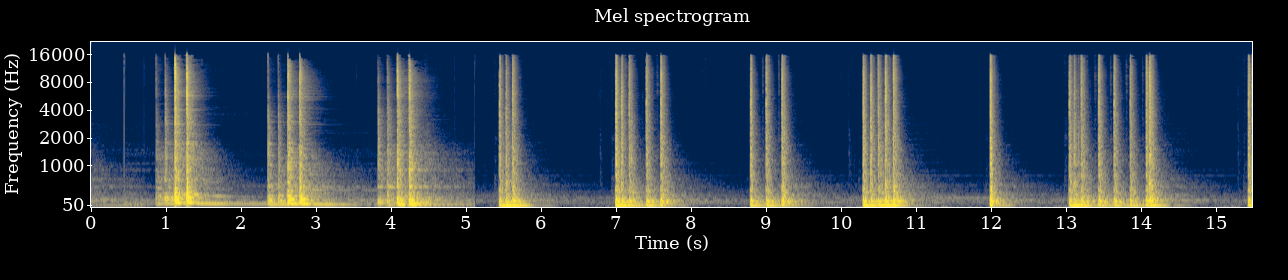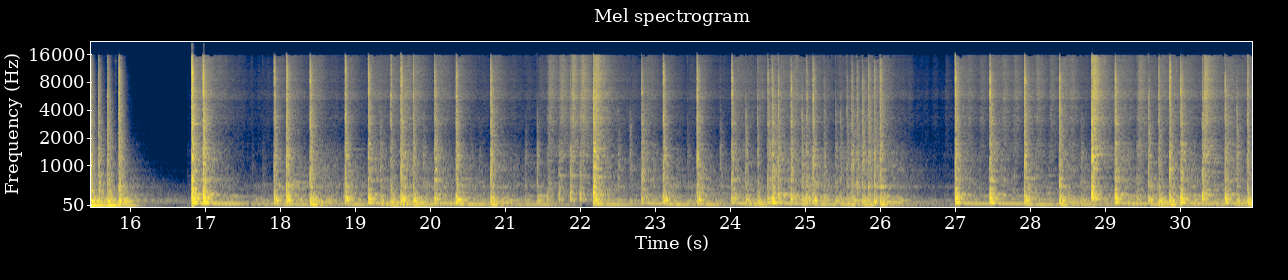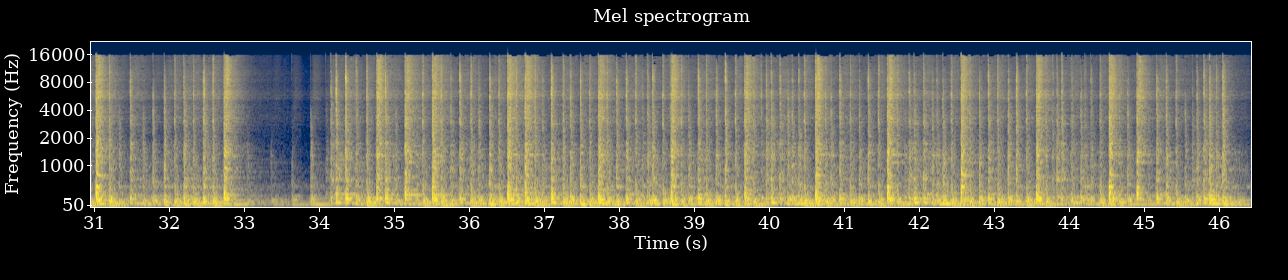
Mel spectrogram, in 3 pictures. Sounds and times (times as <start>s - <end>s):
Bass drum: 0.0s - 6.2s, 7.0s - 8.0s, 8.8s - 9.6s, 10.3s - 11.2s, 12.0s - 14.6s, 15.4s - 46.4s
Drum kit: 0.0s - 6.2s, 7.0s - 8.0s, 8.8s - 9.6s, 10.3s - 11.1s, 13.0s - 14.5s, 15.4s - 16.2s, 16.8s - 46.4s.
